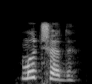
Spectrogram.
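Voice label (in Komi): "мытшӧд", Komi, female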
